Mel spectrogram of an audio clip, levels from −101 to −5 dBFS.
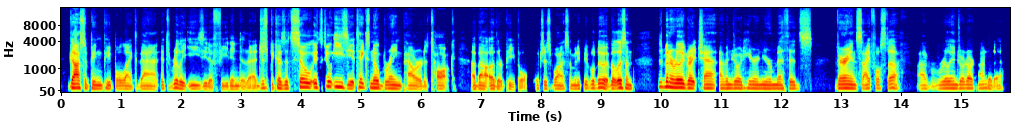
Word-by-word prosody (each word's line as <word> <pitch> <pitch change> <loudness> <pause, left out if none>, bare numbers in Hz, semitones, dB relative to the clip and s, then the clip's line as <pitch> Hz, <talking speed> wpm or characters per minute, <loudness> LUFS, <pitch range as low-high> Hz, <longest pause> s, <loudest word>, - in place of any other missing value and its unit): gossiping 125 -5 +5
people 100 -2 -4
like 100 -2 -5
that, 95 -3 -5
it's 110 -2 -9
really 125 -5 +1
easy 100 -1 -4
to - - -2
feed 95 0 -9
into 95 0 -4
that. - - -5
Just 125 +1 -6
because 120 -3 0
it's 115 - -3
so 155 -2 +4
it's 140 -2 +2
too 175 -2 +3
easy. 155 -9 +2
It - - +2
takes 150 -5 0
no 130 -2 +5
brainpower 105 -3 -1
to 90 - -8
talk - - -4 0.3
about - - 0
other - - -1
people, - - -8
which - - -12
is 110 -3 -6
why 105 -2 -3
so 105 - -10
many 105 0 -3
people 115 +3 -4
do 140 +1 +4
it. - - +1
But 115 - +2
listen, 120 -5 +5 0.4
it's 165 0 -3
been 170 -1 +6
a - - +7
really 145 -1 +9
great 125 -2 +4
chat. 120 -2 0
I've 115 +1 -3
enjoyed 120 -1 0
hearing 120 -2 -1
your 115 -1 +1
methods. 110 -1 -3 0.4
Very 125 0 +5
insightful 115 0 -3
stuff. 120 -1 -3 0.3
I've 110 -1 -9
really 115 +2 -2
enjoyed 120 0 -2
our 120 - +2
time 120 +1 -8
today. 110 -2 -6
115 Hz, 215 wpm, -22 LUFS, 110-125 Hz, 0.4 s, really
